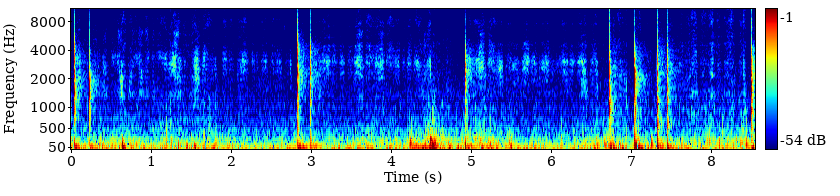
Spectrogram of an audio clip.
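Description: Chalk writing on a chalkboard: faint scratching strokes punctuated by sharp taps of the chalk against the board, several in quick succession near the end.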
